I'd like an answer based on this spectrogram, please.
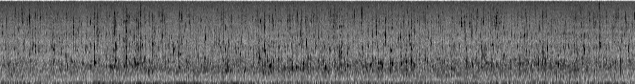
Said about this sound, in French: Un filet d'eau se fraye un passage sous la glace.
